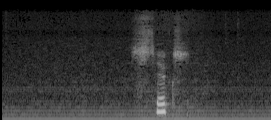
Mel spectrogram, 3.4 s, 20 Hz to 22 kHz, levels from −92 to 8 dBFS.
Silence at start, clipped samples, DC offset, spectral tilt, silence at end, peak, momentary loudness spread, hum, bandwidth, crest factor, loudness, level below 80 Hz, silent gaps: 0.05 s; under 0.1%; under 0.1%; -4.5 dB/octave; 0 s; -12 dBFS; 25 LU; 50 Hz at -50 dBFS; 16.5 kHz; 22 dB; -29 LUFS; -50 dBFS; none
